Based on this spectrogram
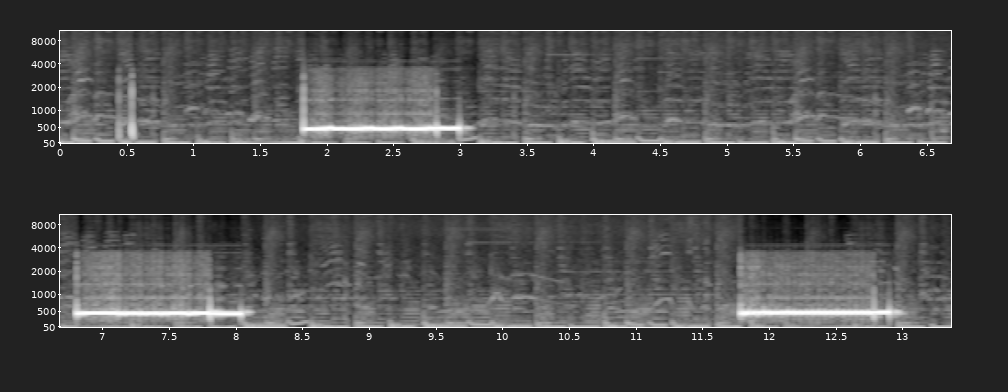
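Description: Ringback tone of an outgoing phone call to a bank: three steady mid-pitched beeps of about one second each, evenly spaced with long gaps, loud over a quieter continuous background.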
